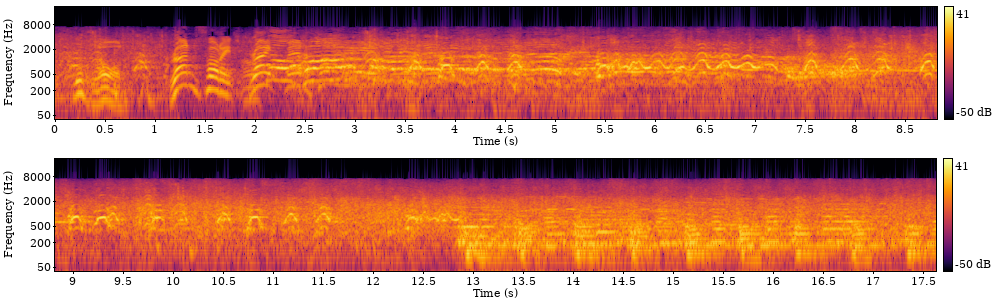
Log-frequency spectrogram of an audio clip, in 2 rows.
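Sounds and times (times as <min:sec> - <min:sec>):
pack of dogs barking and yelping excitedly: 0:00.0 - 0:01.1, 0:03.1 - 0:12.9
speech: 0:00.2 - 0:05.4
agitated human voices shouting: 0:02.0 - 0:17.6.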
